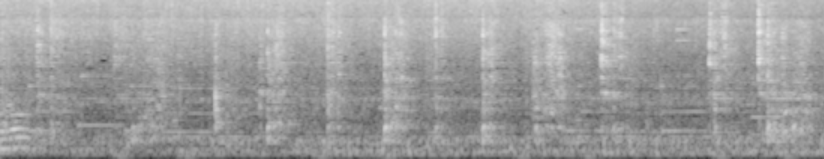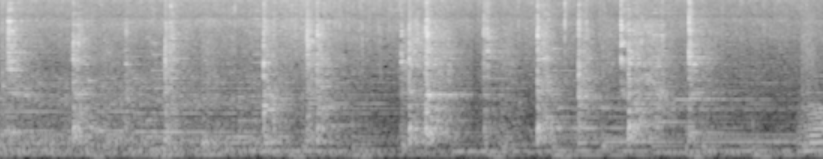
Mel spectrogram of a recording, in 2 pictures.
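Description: Garlic and onions frying in hot oil in a pan, with a steady sizzle. A utensil stirs them, scraping against the pan in quick, irregular strokes.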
